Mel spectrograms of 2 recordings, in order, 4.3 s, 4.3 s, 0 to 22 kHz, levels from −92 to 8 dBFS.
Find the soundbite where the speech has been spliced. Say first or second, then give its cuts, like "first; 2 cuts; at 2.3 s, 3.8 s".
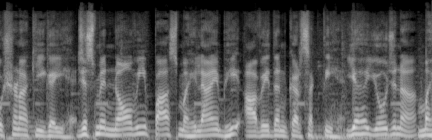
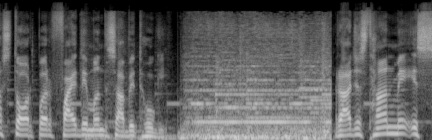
second; 2 cuts; at 1.7 s, 3.3 s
